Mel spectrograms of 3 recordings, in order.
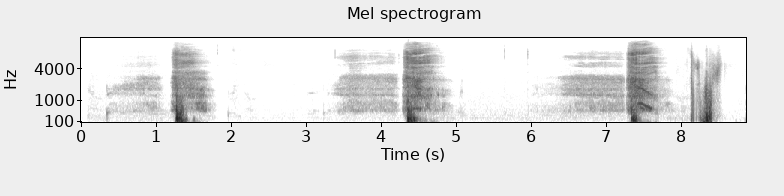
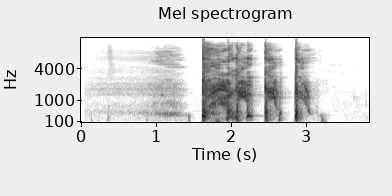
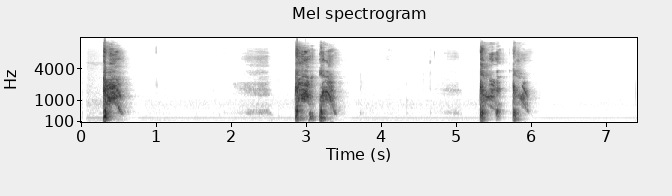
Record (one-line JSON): {"exhalation_length": "8.9 s", "exhalation_amplitude": 32768, "exhalation_signal_mean_std_ratio": 0.22, "cough_length": "3.8 s", "cough_amplitude": 32768, "cough_signal_mean_std_ratio": 0.4, "three_cough_length": "7.4 s", "three_cough_amplitude": 32768, "three_cough_signal_mean_std_ratio": 0.26, "survey_phase": "beta (2021-08-13 to 2022-03-07)", "age": "45-64", "gender": "Male", "wearing_mask": "No", "symptom_cough_any": true, "symptom_runny_or_blocked_nose": true, "smoker_status": "Ex-smoker", "respiratory_condition_asthma": false, "respiratory_condition_other": false, "recruitment_source": "Test and Trace", "submission_delay": "2 days", "covid_test_result": "Positive", "covid_test_method": "LFT"}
